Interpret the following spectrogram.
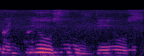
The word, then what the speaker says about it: produce: Produce, okay? In produce, the stress is on the first part of the word. Produce, okay?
